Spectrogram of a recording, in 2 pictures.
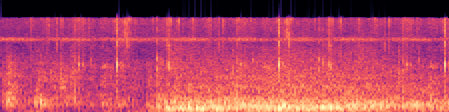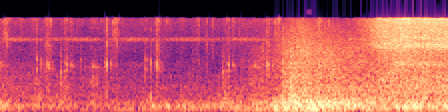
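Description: A creature crunches and chews noisily.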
